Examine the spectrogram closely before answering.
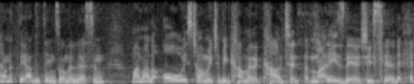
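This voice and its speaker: A very fast pace over noticeable background noise. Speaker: news anchor. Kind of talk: TV news anchoring.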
